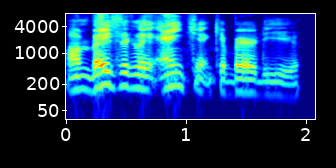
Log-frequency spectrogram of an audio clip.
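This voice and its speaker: A man in his late thirties hosting a livestream, chatting casually and excitedly, and often repeating himself. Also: medium pitch, fairly quick, no room sound. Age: 30s. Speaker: livestream host. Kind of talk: casual chat.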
